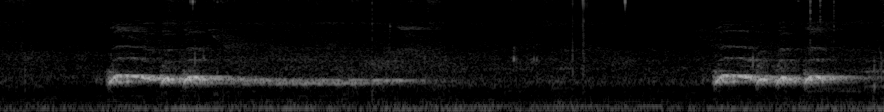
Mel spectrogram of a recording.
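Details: Local zebra dove in a cage in full song to provoke other birds to reply; two vibrating, trilled coo phrases about three seconds apart, the first held over a second and slowly falling.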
